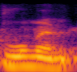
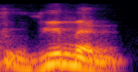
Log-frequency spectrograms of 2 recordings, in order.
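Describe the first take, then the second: First: "woman" said with WUU in the first syllable; "woman" with a rounded oo vowel, as in wood; singular pronunciation. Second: "women" said as WIM-in; teacher's model of "women", first vowel as in win; plural pronunciation. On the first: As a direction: say "woman" as WUU-mun, the wrong form for the plural. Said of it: "not woman. It is pronounced women". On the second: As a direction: say "women" with a short i in the first syllable. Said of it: "It is pronounced women". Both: Shown as a demonstration.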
